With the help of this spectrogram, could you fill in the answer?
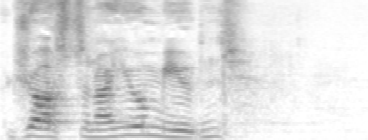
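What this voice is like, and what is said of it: Superhero movie villain voice. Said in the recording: “A villain from a superhero movie.”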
